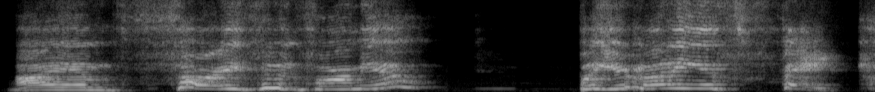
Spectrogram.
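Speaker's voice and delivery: high, loud mock manager; imitating the manager. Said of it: "And he goes".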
